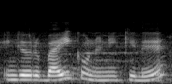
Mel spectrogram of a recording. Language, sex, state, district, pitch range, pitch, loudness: Tamil, female, Tamil Nadu, Chennai, 195-220 Hz, 210 Hz, -15 LUFS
